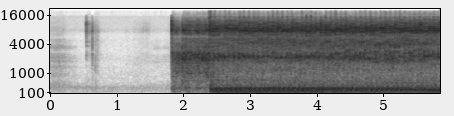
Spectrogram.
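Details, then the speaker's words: 1997 Yamaha Warrior 350 quad with stage 2 cam, full DG exhaust and rev limiter delete, started in neutral: engine catches at once and settles into a steady idle; runs well apart from an exhaust leak, slight backfire, carburetor possibly mis-set. "Fires up every time. Other than that exhaust leak, the thing runs good."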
